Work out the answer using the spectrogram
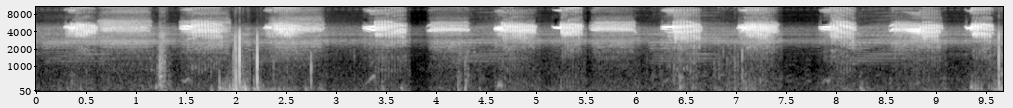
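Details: Young bulbul birds keep up a rapid series of grating, hissing calls of varying length, with a sharp click partway through.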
